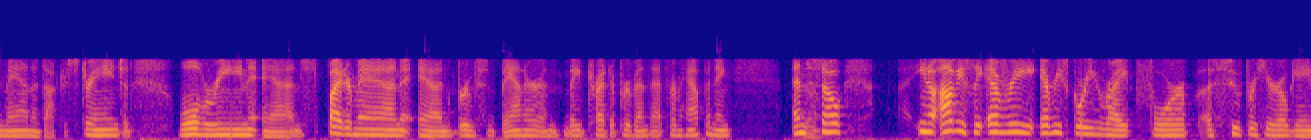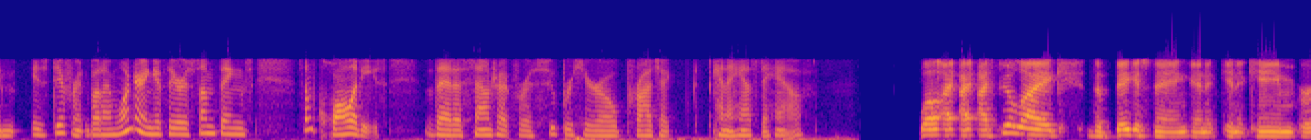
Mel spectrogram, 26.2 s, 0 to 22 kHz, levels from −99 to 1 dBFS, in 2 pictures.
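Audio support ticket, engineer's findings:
Bluetooth CVSD headset codec, whole clip: speech band-limited to 4 kHz, granular hiss under speech, scratchy s sounds, distortion on loud high content where the adaptive step can't keep up. Consistent with a 64 kbps CVSD narrowband link, not wideband mSBC, which would pass content above 4 kHz.

Unconcealed Bluetooth headset packet loss at 2.30–2.32 s, 4.56 s and 10.81–10.83 s (after "know obviously every every", before "you write for a"): abrupt gaps of about 11, 7.5 and 11 ms, roughly two or three packets each, level briefly lower on return. Unlike concealed loss, the gaps are not filled.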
